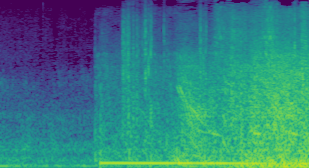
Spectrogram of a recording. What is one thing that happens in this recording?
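Laser blasters fire in rapid bursts, loud and close.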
